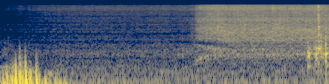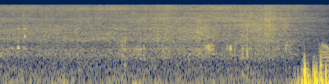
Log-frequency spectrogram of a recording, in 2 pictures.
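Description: A brief low rumble of wind on the microphone, then from about two seconds in a steady hiss of food cooking in a pot on a camping stove, with a few faint clicks of a spoon stirring in the pot.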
